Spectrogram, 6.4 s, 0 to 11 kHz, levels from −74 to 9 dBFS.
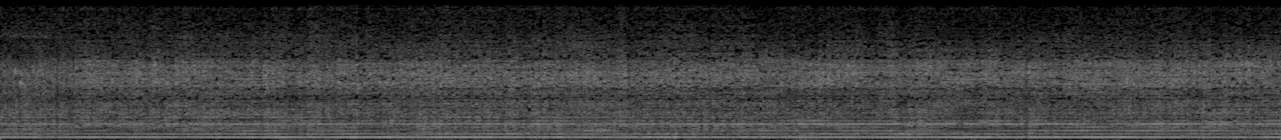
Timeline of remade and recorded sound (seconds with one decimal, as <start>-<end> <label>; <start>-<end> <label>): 0.0-2.2 remade; 2.2-2.8 recorded; 2.8-3.2 remade; 3.2-3.8 recorded; 3.8-6.4 remade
